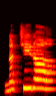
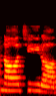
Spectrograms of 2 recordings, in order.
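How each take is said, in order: First: The vowel in na is short, no gap. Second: The vowel in na is long, with a gap. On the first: The speaker calls it right. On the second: The speaker calls it wrong. "इसमें gap अगर दे दोगे ना, ना बोलोगे तो क्या हो जाएगा?"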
